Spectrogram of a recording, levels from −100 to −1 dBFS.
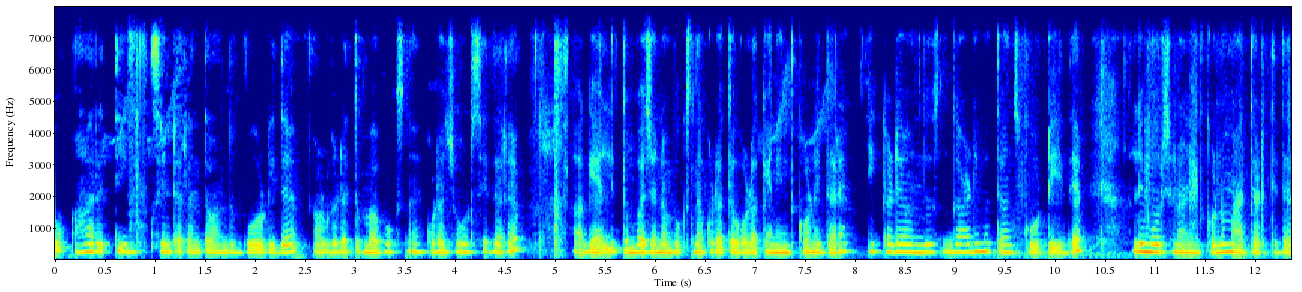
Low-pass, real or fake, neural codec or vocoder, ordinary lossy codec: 7.2 kHz; real; none; Opus, 32 kbps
